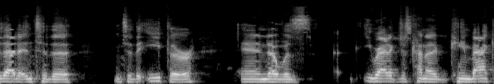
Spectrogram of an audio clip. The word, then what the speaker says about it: E-Ratic: Yeah, E-RATIC. So, yeah, you don't have to emphasize the erratic.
